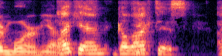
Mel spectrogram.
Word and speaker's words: Galactus: I used to say Galactus. Oh yeah. Oh yeah. Yeah, I would say Galactus, and then they said it in the cartoon. I was like, oh shit, I've been saying it wrong the whole time.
